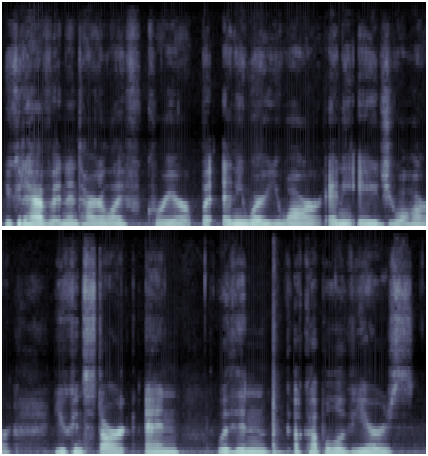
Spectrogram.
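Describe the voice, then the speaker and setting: A woman's voice: deep voice, fairly even intonation, unhurried. A woman co-hosting a podcast, giving casual, encouraging advice and repeating words for emphasis. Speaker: podcast co-host.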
